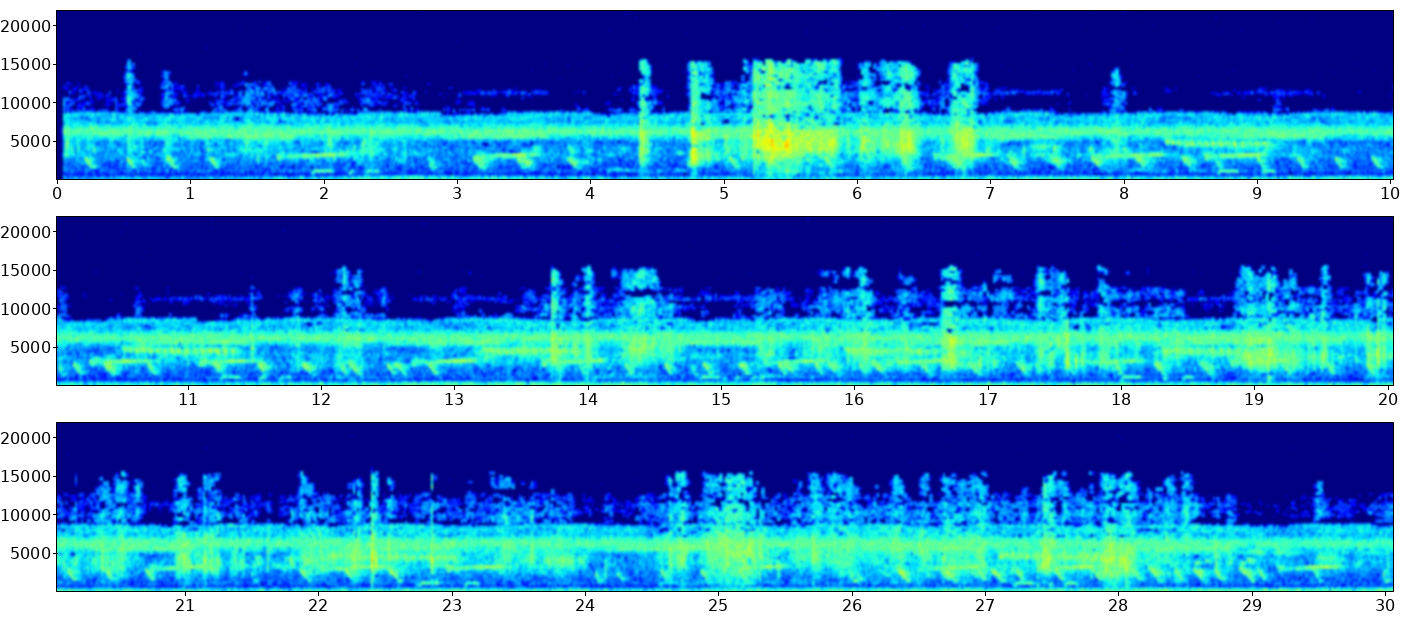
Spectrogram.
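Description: Birds chirping outdoors: short high chirps repeated about once a second, over a faint steady low background rumble, with one brief burst of noise about five seconds in.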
